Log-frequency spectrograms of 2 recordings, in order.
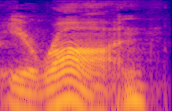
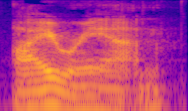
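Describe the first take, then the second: First: It is said close to the Persian pronunciation. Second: It is said in the American-style variant pronunciation. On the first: It follows how the people themselves say it. The speaker calls it right. "that's the pronunciation closest to how the Iranians say it" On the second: It can come across as ignorant or slighting. The speaker calls it wrong. "in the United States, you also hear the pronunciation Iran"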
